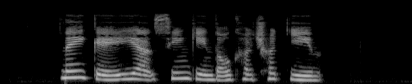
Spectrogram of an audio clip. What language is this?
Cantonese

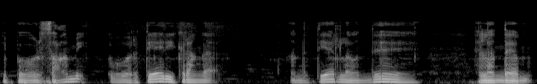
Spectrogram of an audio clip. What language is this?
Tamil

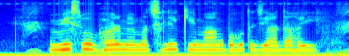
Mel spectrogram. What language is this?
Magahi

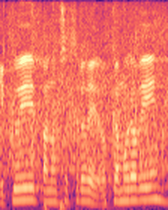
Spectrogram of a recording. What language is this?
Czech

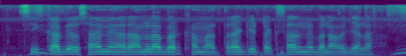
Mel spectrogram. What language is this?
Bhojpuri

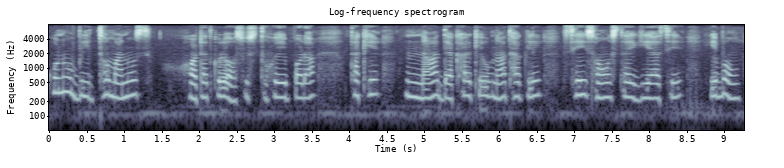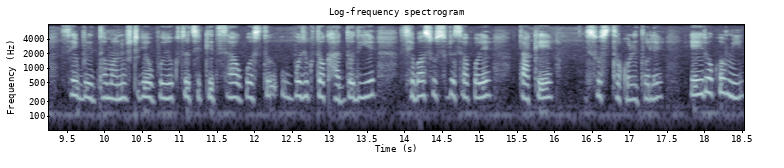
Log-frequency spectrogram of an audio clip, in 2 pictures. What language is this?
Bangla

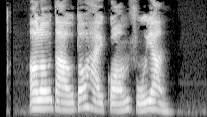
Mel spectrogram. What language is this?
Cantonese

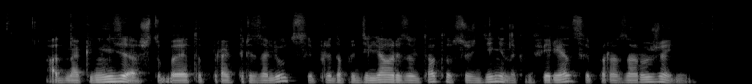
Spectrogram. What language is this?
Russian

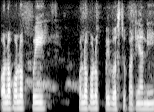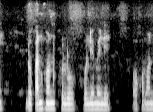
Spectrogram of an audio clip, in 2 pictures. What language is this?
Assamese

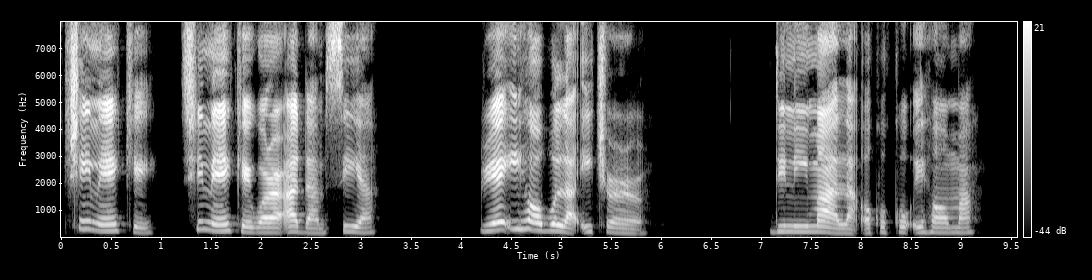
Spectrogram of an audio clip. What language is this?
Igbo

